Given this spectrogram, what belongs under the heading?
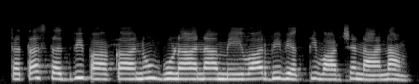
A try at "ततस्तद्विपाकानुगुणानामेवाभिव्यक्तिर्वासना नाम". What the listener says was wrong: हाँ सुंदरम।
